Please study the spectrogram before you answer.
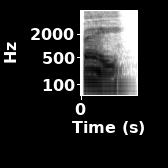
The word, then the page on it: bay: British English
